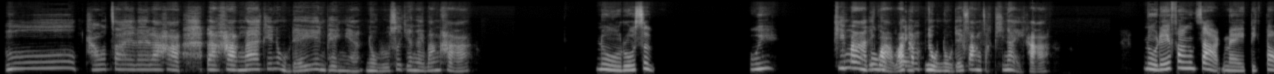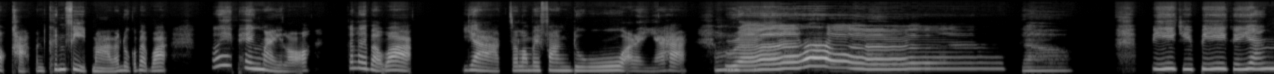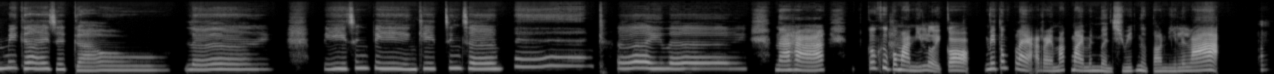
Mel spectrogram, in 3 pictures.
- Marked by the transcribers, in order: distorted speech; surprised: "เฮ้ย เพลงใหม่เหรอ ?"; humming a tune; singing: "รักเก่า ปีกี่ปีก็ยังไม่เคยจะเก่าเลย ปีทั้งปียังคิดถึงเธอเหมือนเคยเลย"; other noise
- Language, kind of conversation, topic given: Thai, podcast, ถ้าต้องเลือกเพลงหนึ่งเพลงเป็นเพลงประจำชีวิต คุณจะเลือกเพลงอะไร?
